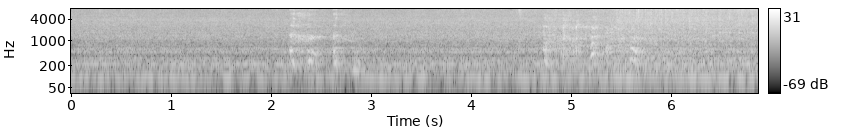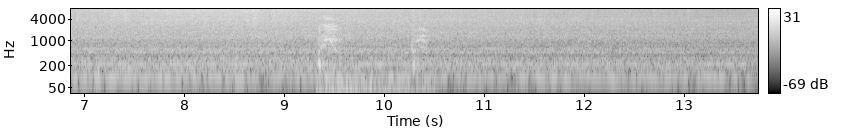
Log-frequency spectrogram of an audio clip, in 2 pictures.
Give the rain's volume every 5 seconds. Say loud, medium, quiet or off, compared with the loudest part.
medium, loud, loud.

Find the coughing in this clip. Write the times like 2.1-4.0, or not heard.
2.1-3.0, 4.7-6.3, 9.3-10.5.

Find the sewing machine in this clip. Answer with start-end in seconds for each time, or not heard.
5.3-6.8.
